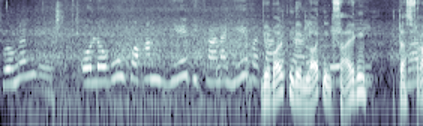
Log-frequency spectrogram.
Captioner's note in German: englisch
